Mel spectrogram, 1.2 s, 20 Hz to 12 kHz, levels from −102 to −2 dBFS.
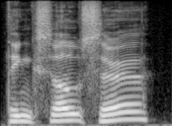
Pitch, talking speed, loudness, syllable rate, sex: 165 Hz, 155 wpm, -14 LUFS, 3.1 syllables/s, male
